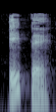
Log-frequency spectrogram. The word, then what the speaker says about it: épais: Épais, final S not pronounced, E together, épais, épais.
